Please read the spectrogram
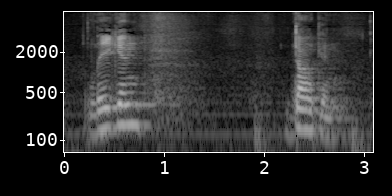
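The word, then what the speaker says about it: Ligon Duncan: In the film, The God Who Speaks, the chancellor of the Reformed Theological Seminary, I believe his name is pronounced Legan Duncan,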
